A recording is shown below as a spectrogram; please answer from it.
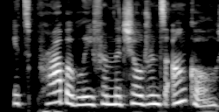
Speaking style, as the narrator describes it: she said excitedly

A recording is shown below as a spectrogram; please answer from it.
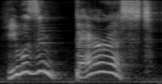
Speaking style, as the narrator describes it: the princess exclaimed

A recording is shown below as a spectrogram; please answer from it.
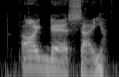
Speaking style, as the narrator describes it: grumbled Bomber

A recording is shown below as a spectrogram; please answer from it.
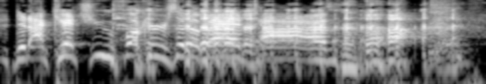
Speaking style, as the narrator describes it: shouting

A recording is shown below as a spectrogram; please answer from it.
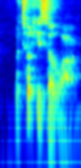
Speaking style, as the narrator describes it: Olivia asked

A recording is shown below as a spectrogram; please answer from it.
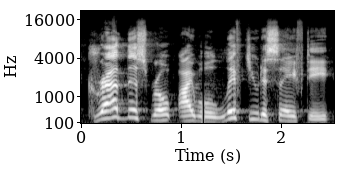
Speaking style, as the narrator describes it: the pilot shouts down and says

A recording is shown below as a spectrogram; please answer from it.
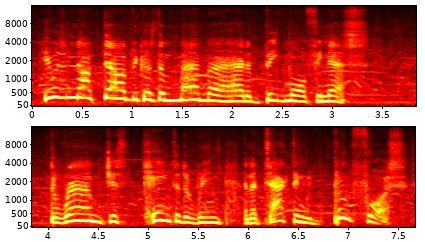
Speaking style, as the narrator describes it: a man exclaimed

